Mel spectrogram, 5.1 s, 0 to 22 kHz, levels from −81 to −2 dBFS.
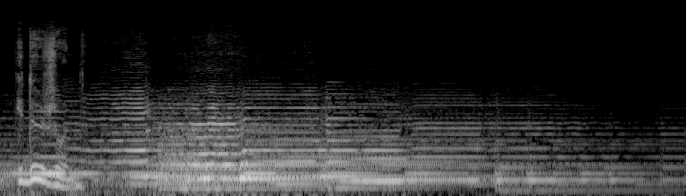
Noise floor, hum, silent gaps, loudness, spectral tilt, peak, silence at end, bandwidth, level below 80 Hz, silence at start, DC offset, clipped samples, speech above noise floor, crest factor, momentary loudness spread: -47 dBFS; none; none; -26 LUFS; -6.5 dB/octave; -8 dBFS; 0 s; 13 kHz; -54 dBFS; 0 s; under 0.1%; under 0.1%; 24 dB; 18 dB; 18 LU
